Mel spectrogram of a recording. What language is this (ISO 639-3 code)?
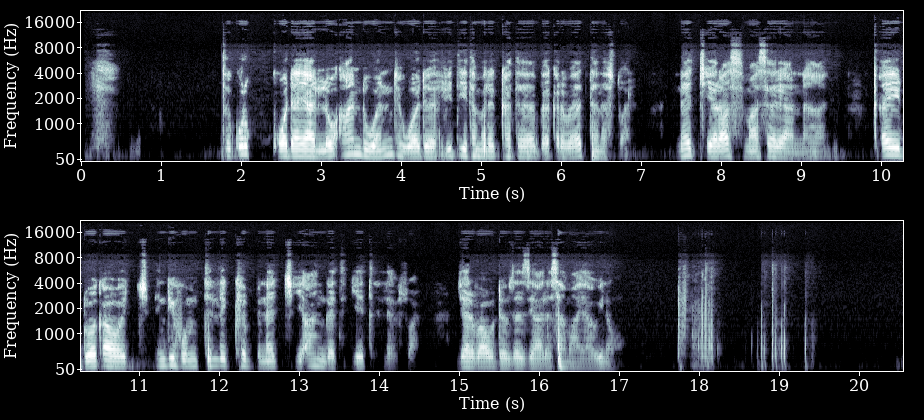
amh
